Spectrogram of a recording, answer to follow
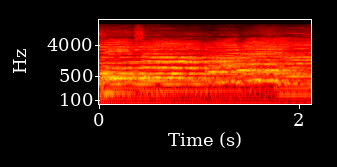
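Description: Children's choir singing with instrumental accompaniment, in held notes that change pitch step by step.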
